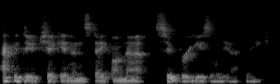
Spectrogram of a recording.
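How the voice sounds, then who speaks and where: A somewhat breathy man with an American accent. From Tennessee, US South. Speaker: backyard barbecuer and podcaster. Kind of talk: casual interview chat. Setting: remote podcast recording.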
